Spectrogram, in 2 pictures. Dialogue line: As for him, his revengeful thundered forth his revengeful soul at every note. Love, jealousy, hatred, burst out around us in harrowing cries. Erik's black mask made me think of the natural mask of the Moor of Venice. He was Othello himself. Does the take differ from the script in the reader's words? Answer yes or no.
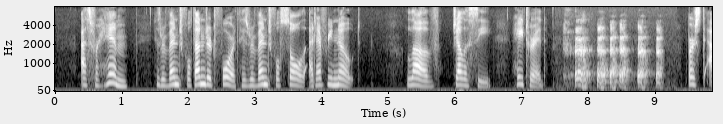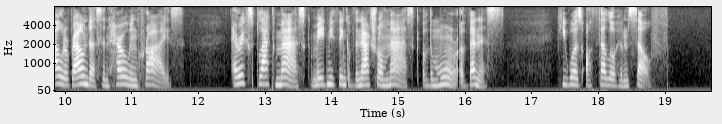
no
